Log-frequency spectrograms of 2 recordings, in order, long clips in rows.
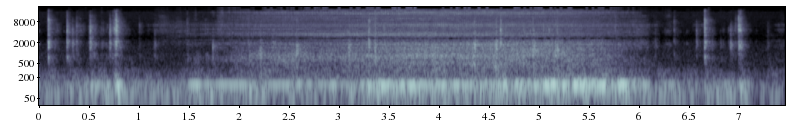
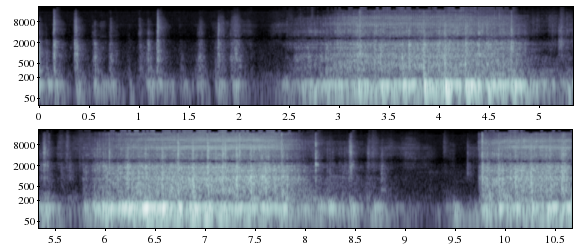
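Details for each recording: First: Gulf, Mobile and Ohio Proto 2000 S1 HO switcher loco that had sat unused, a model possibly prone to cracked gears, first run on track: soft, even motor hum with light wheel clicks, no grinding or skipping; runs smoothly. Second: Older Atlas GP35 HO loco, after oiling the bearings: motor whirs in bursts with rapid ticking about three a second that follows speed; owner suspects a cracked drive gear, not gunk.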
